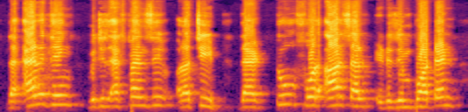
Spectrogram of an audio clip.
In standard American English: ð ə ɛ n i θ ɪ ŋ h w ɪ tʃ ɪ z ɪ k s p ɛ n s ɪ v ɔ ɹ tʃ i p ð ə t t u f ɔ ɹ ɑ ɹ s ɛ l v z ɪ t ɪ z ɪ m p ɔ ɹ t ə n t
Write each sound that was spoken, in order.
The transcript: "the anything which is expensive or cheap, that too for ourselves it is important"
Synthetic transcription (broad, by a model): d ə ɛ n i t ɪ ŋ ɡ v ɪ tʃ ɪ z ɪ k s p ɛ n s ɪ v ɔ ɹ tʃ i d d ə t t u f ɔ ɹ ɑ ɹ s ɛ l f ɪ t ɪ z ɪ m p ɔ ɹ t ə n t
